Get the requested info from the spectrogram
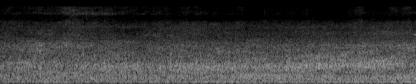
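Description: Steady rushing outdoor noise that swells slightly toward the end.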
